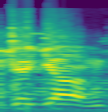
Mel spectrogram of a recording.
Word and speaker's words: DeJong: And I'm gonna ask you to correct me if I'm wrong. DeJong, right? – Well, I think DeJong. – DeJong. Okay, DeJong, see, DeJong. I butchered that name.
